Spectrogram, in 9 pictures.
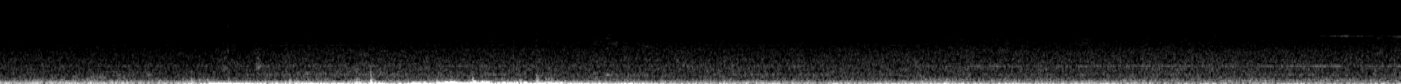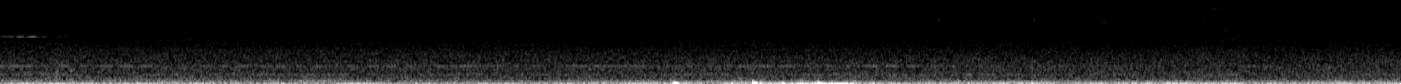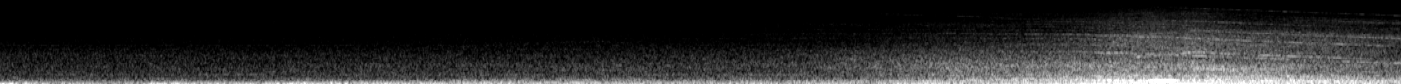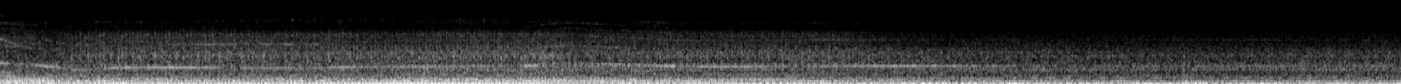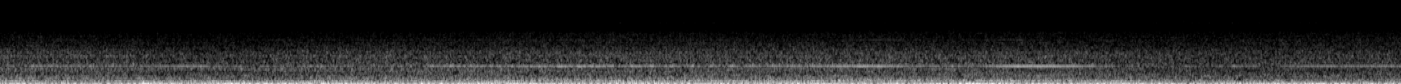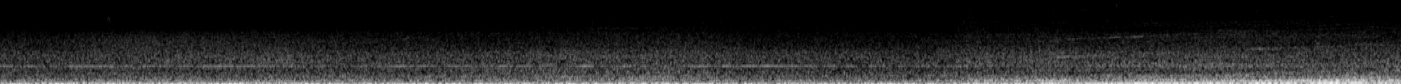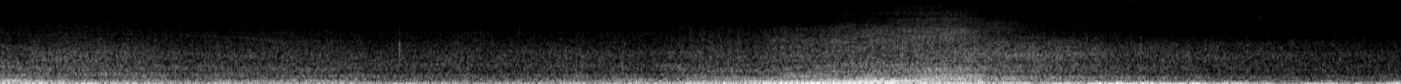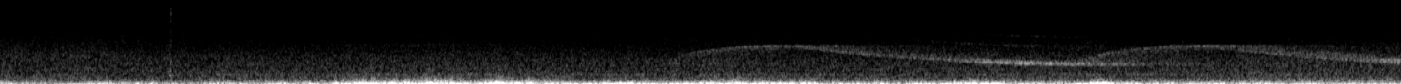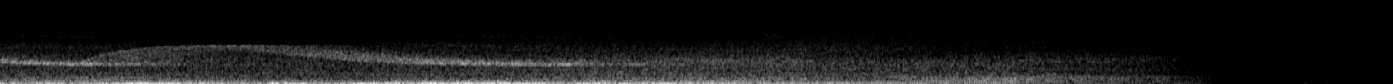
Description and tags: atmosphere - exteriour hospital (with bus)
Atmosphere recorded in front of hospital in Brno (Czech Republic). Unfortunately a bus arrived but maybe someone can use this.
